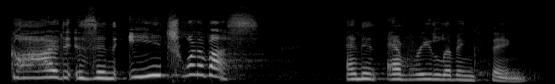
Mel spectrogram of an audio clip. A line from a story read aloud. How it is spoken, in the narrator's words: I shouted at the top of my voice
